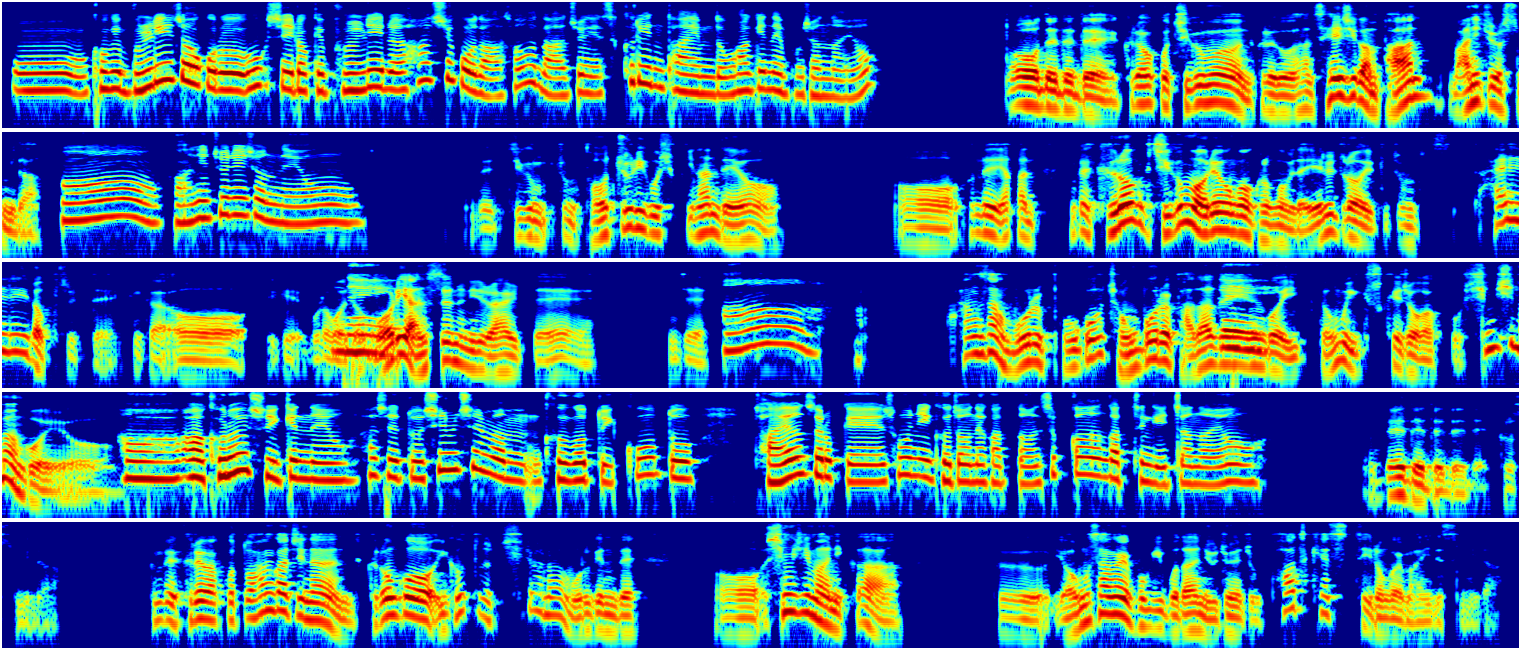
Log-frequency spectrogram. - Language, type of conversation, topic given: Korean, podcast, 화면 시간을 줄이려면 어떤 방법을 추천하시나요?
- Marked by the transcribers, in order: tapping; put-on voice: "팟캐스트"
